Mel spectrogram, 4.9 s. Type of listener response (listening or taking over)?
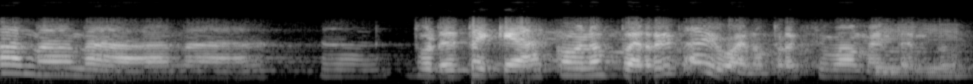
taking over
